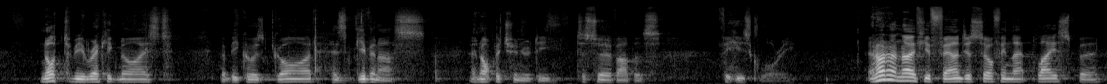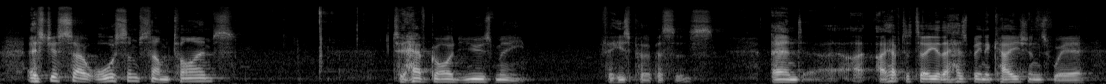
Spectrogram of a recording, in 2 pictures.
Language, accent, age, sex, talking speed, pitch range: English, Australian, 50-69, male, 145 wpm, 110-145 Hz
